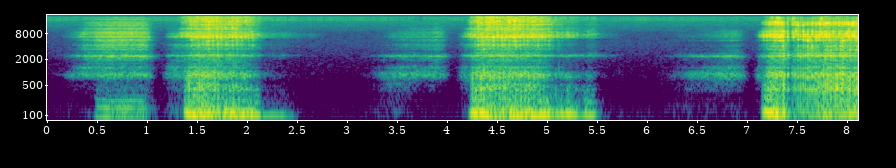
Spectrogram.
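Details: Snoring during sleep.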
